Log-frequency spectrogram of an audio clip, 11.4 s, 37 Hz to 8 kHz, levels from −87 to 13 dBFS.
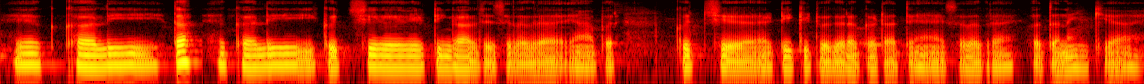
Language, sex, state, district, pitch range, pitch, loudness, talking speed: Chhattisgarhi, male, Chhattisgarh, Bilaspur, 110-130 Hz, 120 Hz, -22 LUFS, 130 wpm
